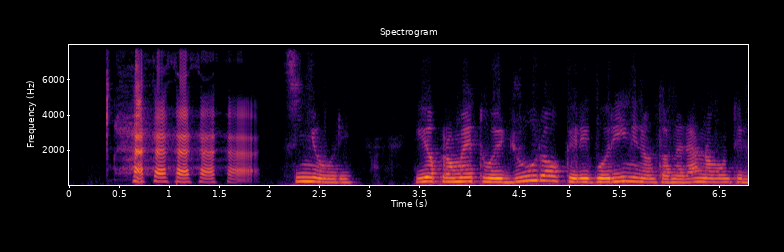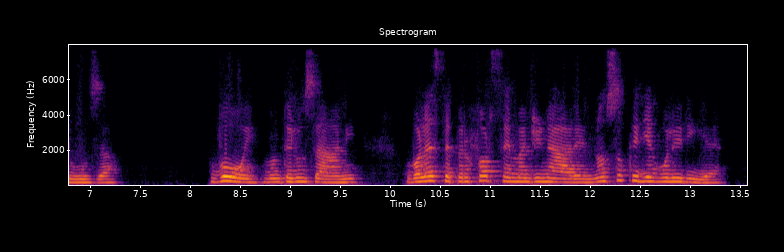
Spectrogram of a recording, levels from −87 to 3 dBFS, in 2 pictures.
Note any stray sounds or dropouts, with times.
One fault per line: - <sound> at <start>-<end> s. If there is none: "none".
- laugh at 0.4-1.9 s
